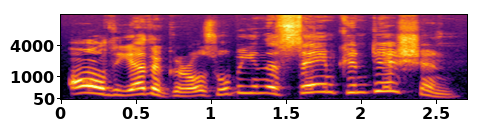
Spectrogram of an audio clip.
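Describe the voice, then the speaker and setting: A woman playing an anxious, excitable teenage boy with whiny, flustered exclamations in old-time radio comedy style. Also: sits high, normal speed, no echo, studio quality.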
